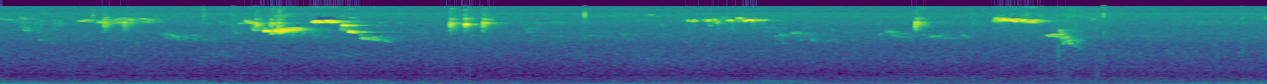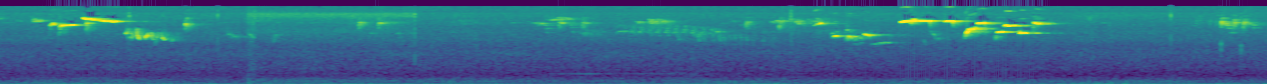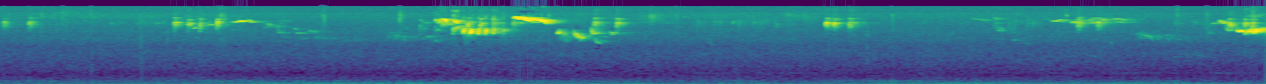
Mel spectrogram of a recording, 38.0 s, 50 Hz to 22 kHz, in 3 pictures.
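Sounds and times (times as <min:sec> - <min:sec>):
steady low rumble: 0:00.0 - 0:22.4, 0:23.1 - 0:38.0
small birds chirping: 0:00.1 - 0:12.1, 0:12.7 - 0:23.3, 0:34.8 - 0:38.0.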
